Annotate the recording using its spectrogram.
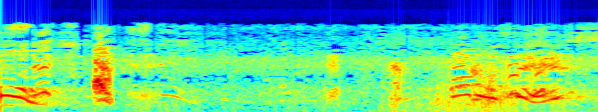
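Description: Parson Russell terrier yapping at the start line, short high yelps bending down in pitch, with a sharp bark about a second in and a quick run of yelps near the end.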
